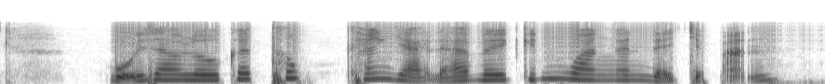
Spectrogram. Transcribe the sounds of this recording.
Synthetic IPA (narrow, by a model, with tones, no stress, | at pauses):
ɓṵ˧˥jzaː˧wlo˧ke˦˥t̚t̪ʰʊ˦˥k͡p̚xaː˨˦nza̰ː˧˩ɗa̰ː˧˥ve˧kï˨˦ŋ̟kwaː˧nŋa˧jŋɗe˧˩t͡ɕə˨˩p̚ʔa̰˧˩jŋ̟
